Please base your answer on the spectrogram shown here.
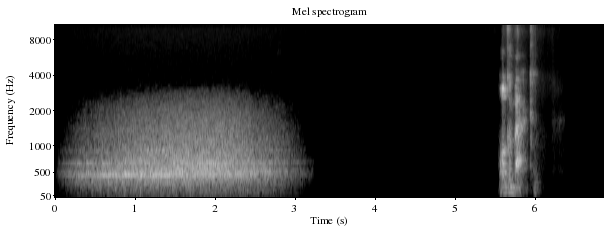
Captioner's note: whoosh sound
